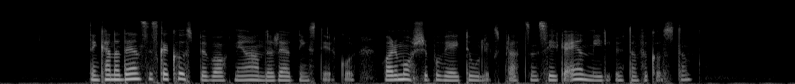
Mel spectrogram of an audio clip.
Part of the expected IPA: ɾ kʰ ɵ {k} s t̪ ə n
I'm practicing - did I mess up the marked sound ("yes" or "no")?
yes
